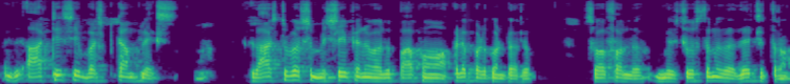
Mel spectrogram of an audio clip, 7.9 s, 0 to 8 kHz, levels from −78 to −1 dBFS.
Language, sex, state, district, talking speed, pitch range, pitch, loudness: Telugu, male, Andhra Pradesh, Visakhapatnam, 145 wpm, 115-130 Hz, 125 Hz, -18 LUFS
